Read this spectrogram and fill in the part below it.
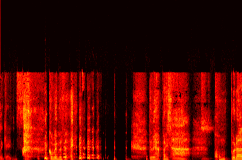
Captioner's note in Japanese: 笑い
